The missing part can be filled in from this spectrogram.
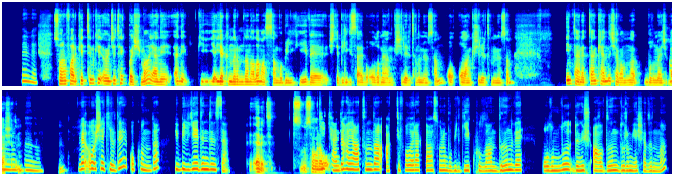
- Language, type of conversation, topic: Turkish, podcast, Birine bir beceriyi öğretecek olsan nasıl başlardın?
- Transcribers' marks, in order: other background noise; tapping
